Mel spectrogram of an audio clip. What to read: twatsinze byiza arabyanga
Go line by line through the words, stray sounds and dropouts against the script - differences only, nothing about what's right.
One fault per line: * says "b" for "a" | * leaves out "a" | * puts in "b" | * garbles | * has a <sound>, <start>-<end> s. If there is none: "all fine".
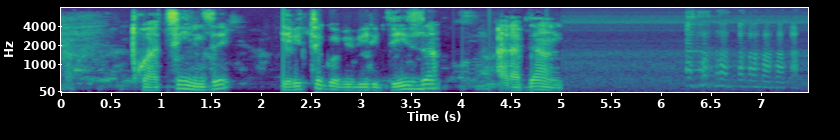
* puts in "ibitego bibiri"
* has a laugh, 6.3-7.4 s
